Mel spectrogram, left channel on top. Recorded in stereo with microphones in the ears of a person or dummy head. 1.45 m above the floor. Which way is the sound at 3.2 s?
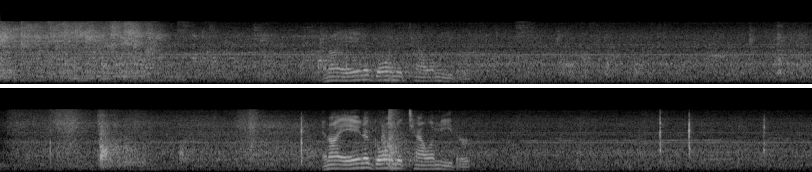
70° right (ahead or behind).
